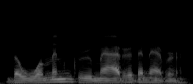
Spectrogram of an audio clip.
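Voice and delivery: plain reading voice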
